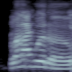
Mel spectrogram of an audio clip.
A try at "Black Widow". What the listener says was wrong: It sounds like you're saying Black Window.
